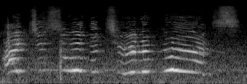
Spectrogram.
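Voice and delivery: very high excited shriek; shrieking jackpot winner. Acted. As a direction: scream with disbelieving joy.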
